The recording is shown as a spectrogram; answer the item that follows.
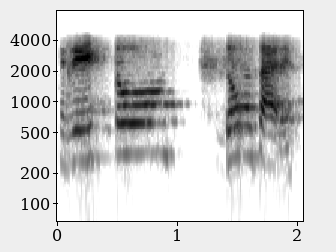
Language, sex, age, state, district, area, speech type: Urdu, female, 18-30, Uttar Pradesh, Ghaziabad, urban, conversation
